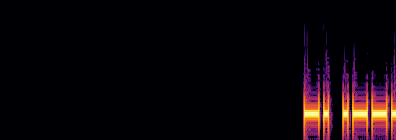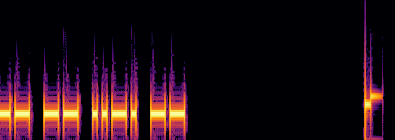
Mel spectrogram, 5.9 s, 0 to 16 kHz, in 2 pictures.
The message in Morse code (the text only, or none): N1MFM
